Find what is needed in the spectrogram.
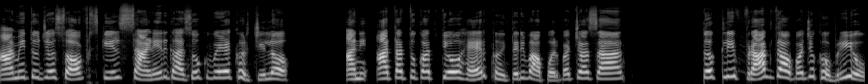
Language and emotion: Goan Konkani, angry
